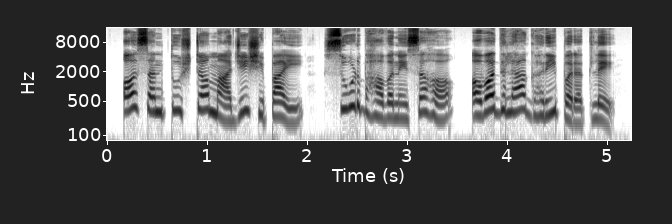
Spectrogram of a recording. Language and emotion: Marathi, neutral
